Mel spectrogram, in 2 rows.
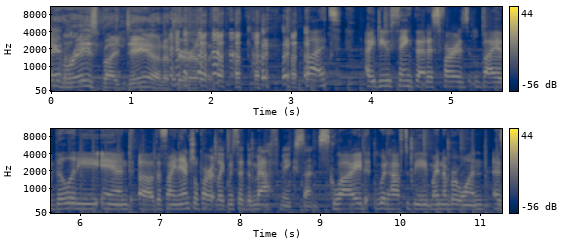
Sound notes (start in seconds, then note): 1.2 laughing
